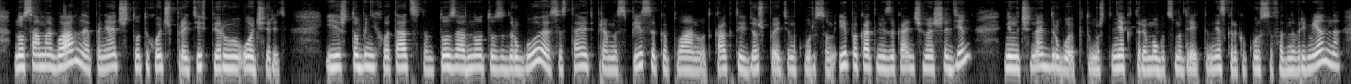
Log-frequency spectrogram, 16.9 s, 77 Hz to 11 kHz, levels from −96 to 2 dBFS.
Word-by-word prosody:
Но, 210 +1 +6
самое 220 0 +2
главное, 235 +1 +4
понять, 205 +3 0
что 205 -2 -4
ты 210 +1 -6
хочешь 205 +1 -1
пройти 185 +3 0
в 215 0 -12
первую 195 -1 +3
очередь. 195 -3 0 0.5
И 210 +1 +4
чтобы 215 0 +2
не 210 -1 +2
хвататься 205 0 0
там 180 -1 -5
то 210 +4 +3
за 200 -1 +2
одно, 205 +2 +2
то 195 -1 -2
за 185 0 -3
другое, 200 +7 +3
составить 210 +4 -3
прямо 180 -1 -3
список 215 +2 -3
и 190 - -1
план: 180 -1 -1
вот - - -8
как 190 +1 -3
ты 190 -3 0
идёшь 185 +3 -3
по - - -4
этим 185 0 -2
курсам. 180 -1 -6
И 235 +3 +2
пока 215 -3 +1
ты 200 +1 -5
не 190 - +2
заканчиваешь 190 +1 -2
один- 235 - +1 0.5
не 200 - +6
начинать 200 +3 +1
другой, 195 -3 +1
потому 185 - -5
что 185 +2 -8
некоторые 190 -2 +1
могут 180 -1 0
смотреть 170 - -2
там 180 - -5
несколько 190 -2 -3
курсов 180 0 -4
одновременно. 190 - +1
195 Hz, 185 wpm, -20 LUFS, 185-210 Hz, 0.5 s, Но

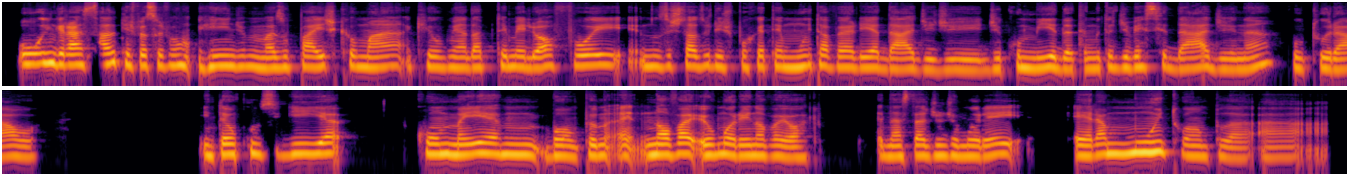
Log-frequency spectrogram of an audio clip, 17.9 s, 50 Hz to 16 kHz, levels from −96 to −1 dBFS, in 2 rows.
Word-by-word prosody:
o 235 +1 +4
engraçado 225 -1 +4
é - - -7
que 230 - -2
as - - -6
pessoas 210 0 0
vão 210 -1 -1
rir 200 +3 0
de 200 - -3
mim, 195 - -1
mas 180 0 0
o 185 - -3
país 190 0 0
que - - -14
eu 205 - 0
ma 190 +2 -1
que 200 - -6
eu 185 - -2
me 185 - -3
adaptei 185 +2 -3
melhor 190 0 +1
foi 210 +2 -1
nos 200 -1 -3
Estados 200 0 -1
Unidos, 195 -3 -4
porque 195 0 -4
tem 195 - -3
muita 205 +3 0
variedade 180 -3 -1
de 155 0 -4
de 165 +3 -6
comida, 175 0 0
tem 165 +1 -7
muita 175 +3 -3
diversidade, 180 -2 -2
né, 190 +9 -2
cultural. 170 0 -2 1.1
Então 190 +2 +2
eu 200 - +1
conseguia 205 +1 0 0.5
comer 205 0 +3
hum, 195 -3 +2
bom, 180 -2 0
pelo 185 +3 0
me 185 - -1
Nova 195 +2 +5
eu 190 - +3
morei 195 -2 +3
em - - +2
Nova 180 -1 0
Iorque. 165 -1 -3 0.4
Na 175 0 0
cidade 185 0 -1
onde 180 0 -1
eu - - -1
morei 180 +3 0 0.3
era 185 +2 +2
muito 220 +1 +5
ampla 170 -4 -4
a 160 +1 -10
190 Hz, 200 wpm, -22 LUFS, 175-205 Hz, 1.1 s, Nova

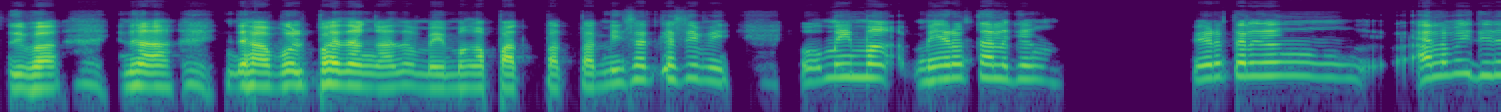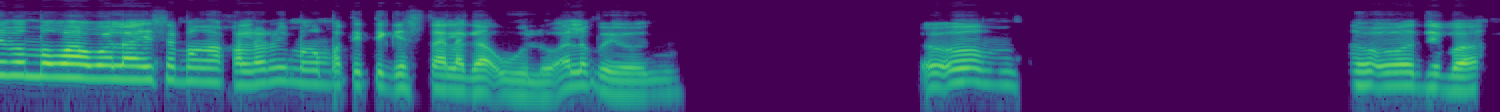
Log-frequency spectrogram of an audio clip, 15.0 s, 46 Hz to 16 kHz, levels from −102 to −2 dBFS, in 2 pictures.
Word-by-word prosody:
'Di 165 - +2
ba? 165 0 +8 0.3
Hina 180 -2 +7 0.3
hinahabol 185 +1 +6
pa 205 0 +8
ng 185 -2 +8
ano, 175 +3 0
may 165 0 +2
mga 170 +1 -2
patpat 165 -1 0
pa. 175 - 0
Minsan 235 +5 -1
kasi 265 +2 -1
may 230 -3 -5 0.3
oo, 230 - -8
may 290 0 +2
ma 285 -1 +5 0.2
meron 265 +4 +2
talagang 265 -2 +2 0.8
meron 275 +3 0
talagang 310 +1 +3 0.6
alam 280 +3 +4
mo 350 - -3
hindi 315 - -7
naman 315 -1 -4
mawawala 270 -3 +1
sa 250 - -8
mga 230 -2 -6
kalaro 205 +3 -5
'yung 230 -3 -10
mga 205 0 -10
matitigas 175 -4 -8
talaga 145 -3 -3
ulo, 115 0 -13
alam 190 +3 -5
mo - - -9
'yun? 120 -1 -11 1.3
Oo. 200 +1 -7 1.7
Oo, 185 -1 -5
'di 170 0 -5
ba? 150 -1 -3
200 Hz, 165 wpm, -23 LUFS, 170-265 Hz, 1.7 s, ba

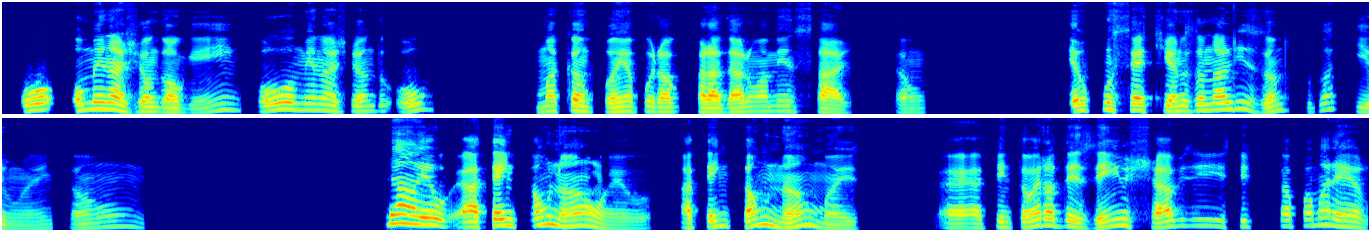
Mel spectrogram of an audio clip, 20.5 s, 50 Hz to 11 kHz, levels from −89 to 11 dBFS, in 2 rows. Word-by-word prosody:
ou 180 +5 +2
homenageando 165 -8 +2
alguém 120 +11 -5
ou 160 +7 0
homenageando 155 -6 -3
ou 165 +9 -5 0.8
uma 145 +3 -2
campanha 140 -2 0
por 145 -2 -6
algo 130 0 0
para 120 -1 +5
dar 125 +2 +2
uma 145 0 -5
mensagem, 140 -9 -3 0.3
então 110 +1 -14 1.1
eu 175 - +2
com 195 - -3
7 175 -2 +1
anos 150 +1 0
analisando 175 - -1
tudo 120 +10 -14
aquilo, 120 - -13
né, 105 +2 -19
então 140 +8 -15 1.9
Não, 255 -2 +8
eu 200 -5 +5
até 150 +4 +6
então 195 +4 0
não, 170 - 0
eu 105 0 -16 0.2
até 155 +5 -1
então 180 +2 0
não 185 -2 0
mas, 110 - -8 0.6
eh, 125 0 -3
até 125 +5 -6
então 150 +2 -2
era 195 +2 +3
desenho, 165 - -2
chaves 165 +4 0
e 180 -1 -13
sítio 165 +1 -13
do - - -78
pica 175 0 -6
pau 185 - -8
amarelo. 175 - -3
155 Hz, 135 wpm, -22 LUFS, 130-180 Hz, 1.9 s, Não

